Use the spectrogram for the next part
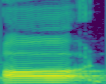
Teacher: जो बड़ा आ है वो आपका क्या कहलाता, ध्यान देना, विवृत्त स्वर कहलाता है, क्योंकि आप अगर इसको बोलोगे तो आपका पूरा मुख खुलेगा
